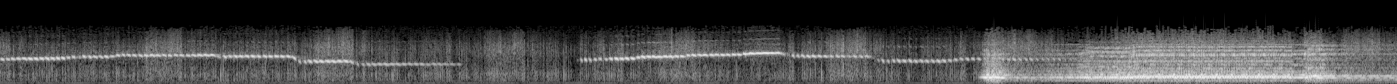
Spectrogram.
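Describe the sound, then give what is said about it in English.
A strange glowing bird perched on top of a mast whistles mournfully in two slow phrases of long, gently sliding notes over a steady rain-like hiss. A fuller, layered tone then swells in toward the end. “As though echoing the doctor's pronouncement of impending doom, the strange glowing bird perched on top of the mast whistles mournfully.”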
